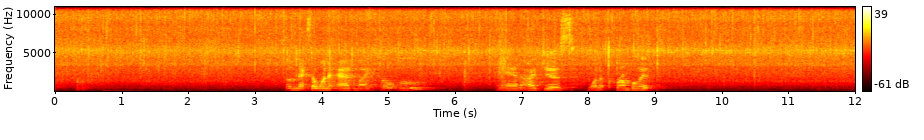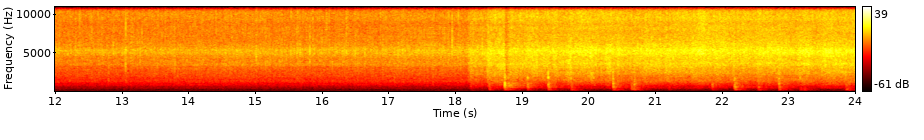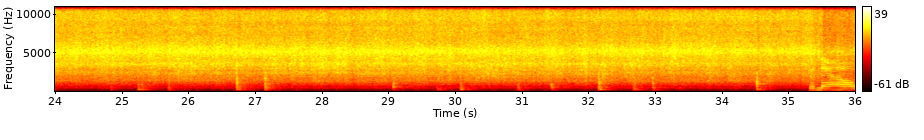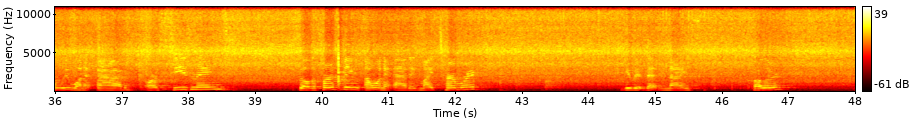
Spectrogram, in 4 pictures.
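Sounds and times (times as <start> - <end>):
vegetables sizzling in oil: 0.0 - 48.0
wooden spatula scraping a pan: 18.2 - 35.4.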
